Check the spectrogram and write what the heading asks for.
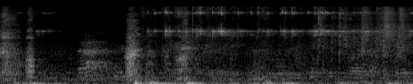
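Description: A small Yorkshire terrier's excited vocalising while it is chased in play, with the thuds of running footsteps and knocks.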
